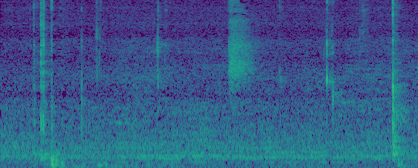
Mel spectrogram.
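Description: A few sharp small clicks and a short hiss about two seconds in, over a low steady hum: quiet eating and sipping sounds from a child eating puffed potato crisps and drinking through a metal straw.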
